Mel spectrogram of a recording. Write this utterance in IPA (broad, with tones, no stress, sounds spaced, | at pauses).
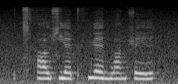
t͡sʰ ɑ˨˦ ʊ̯ ɕ j ɛ˨˦ pʰ ɥ ɛ˥˨ n̪ w ɑ˨˦ ŋ ʂ e˨˦ ɪ̯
